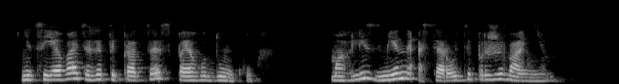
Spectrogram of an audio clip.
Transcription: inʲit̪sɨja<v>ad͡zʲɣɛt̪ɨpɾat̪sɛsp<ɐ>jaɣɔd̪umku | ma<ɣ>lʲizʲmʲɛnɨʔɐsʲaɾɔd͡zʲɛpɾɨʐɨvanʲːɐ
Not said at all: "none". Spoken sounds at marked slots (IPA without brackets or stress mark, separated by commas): v, ɐ, ɣ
